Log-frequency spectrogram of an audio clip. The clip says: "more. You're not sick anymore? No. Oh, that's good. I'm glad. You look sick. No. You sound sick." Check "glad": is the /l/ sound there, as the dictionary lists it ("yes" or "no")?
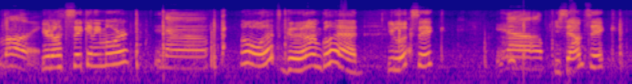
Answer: yes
